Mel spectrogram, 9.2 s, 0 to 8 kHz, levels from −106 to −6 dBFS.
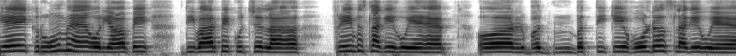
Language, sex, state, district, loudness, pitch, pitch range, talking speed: Hindi, female, Odisha, Khordha, -15 LUFS, 240 Hz, 225-255 Hz, 150 wpm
